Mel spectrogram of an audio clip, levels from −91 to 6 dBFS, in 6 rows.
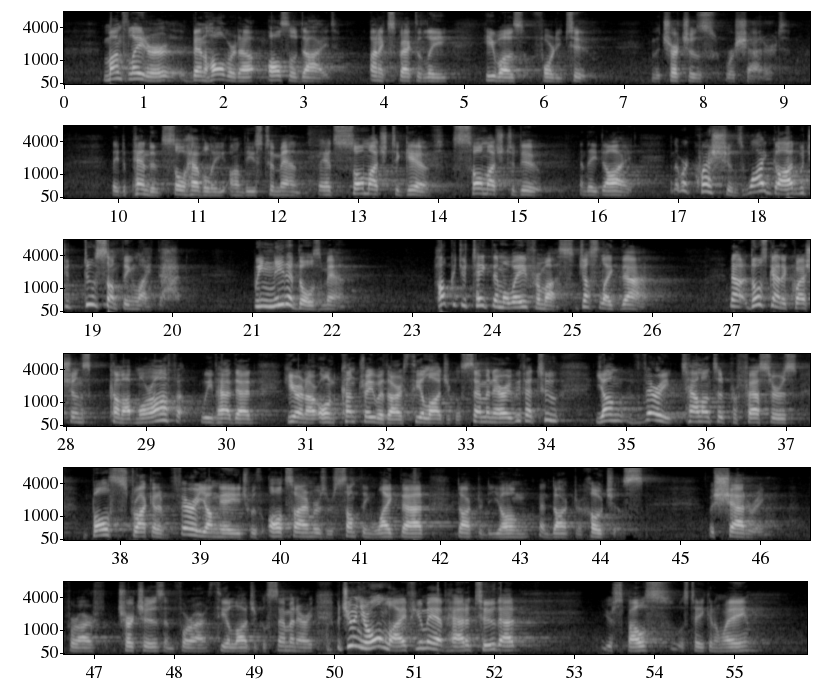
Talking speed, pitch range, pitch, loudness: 150 wpm, 155-220 Hz, 175 Hz, -26 LUFS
